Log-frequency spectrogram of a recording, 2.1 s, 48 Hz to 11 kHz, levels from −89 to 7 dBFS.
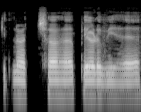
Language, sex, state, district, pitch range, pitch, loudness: Hindi, male, Bihar, Araria, 105-110 Hz, 110 Hz, -16 LUFS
